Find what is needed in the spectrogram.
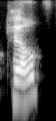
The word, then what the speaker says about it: Pilz: It's April Pilz. That's spelled P-I-L-Z-L-M-T.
